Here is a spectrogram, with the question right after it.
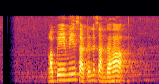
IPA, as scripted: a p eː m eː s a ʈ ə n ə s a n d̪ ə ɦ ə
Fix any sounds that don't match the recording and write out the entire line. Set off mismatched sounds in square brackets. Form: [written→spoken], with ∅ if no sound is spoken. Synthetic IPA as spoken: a p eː m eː s a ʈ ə n ə s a n d̪ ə ɦ [ə→a]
